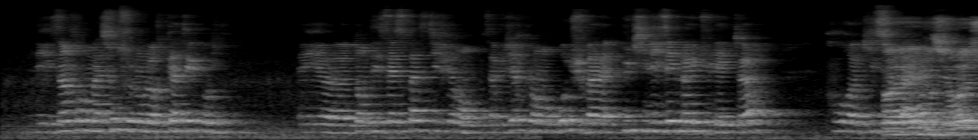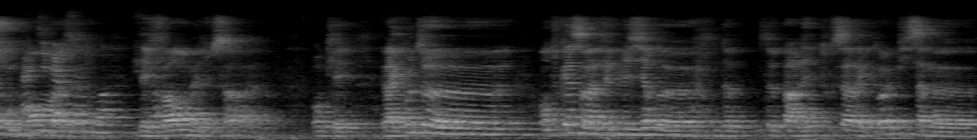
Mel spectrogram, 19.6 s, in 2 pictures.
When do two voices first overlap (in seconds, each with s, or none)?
8.8 s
